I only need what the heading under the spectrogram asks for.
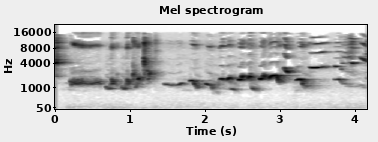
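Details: White-rumped shama in a backyard forest with wild and caged birds; loud, rough squawky phrases mixed with fast whistled and warbled notes, continuous and varied.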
